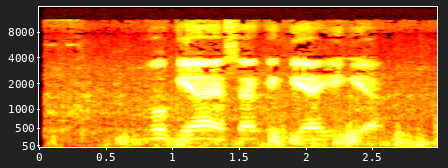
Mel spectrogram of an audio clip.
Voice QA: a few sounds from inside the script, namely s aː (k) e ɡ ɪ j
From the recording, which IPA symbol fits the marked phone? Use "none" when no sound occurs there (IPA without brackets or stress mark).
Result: k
